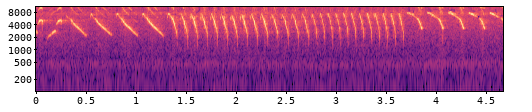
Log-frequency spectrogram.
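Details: A Belgian canary opens with a few slow high downslurred whistles, then speeds into a rapid, even trill of sharp notes before returning to slower sweeping whistles.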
